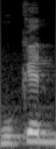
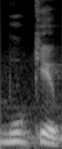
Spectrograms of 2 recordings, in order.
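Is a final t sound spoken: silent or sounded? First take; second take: sounded; silent. First: The word ends with a t sound. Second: The word ends without a t sound. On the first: The speaker calls it wrong. "আমি বুকেট বুলি উচ্চাৰণ নকৰোঁ" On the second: The speaker calls it right. "আমি উচ্চাৰণ কৰোঁ বুকে বুলি"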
